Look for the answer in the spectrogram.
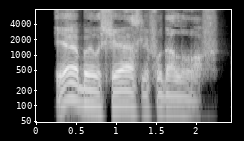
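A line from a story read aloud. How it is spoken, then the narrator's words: Hoarse. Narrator (Russian): произнес хрипло Минц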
